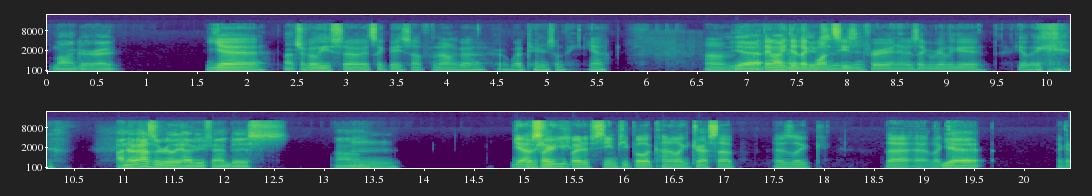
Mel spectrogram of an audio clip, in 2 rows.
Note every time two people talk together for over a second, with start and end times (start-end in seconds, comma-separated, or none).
6.8-8.0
